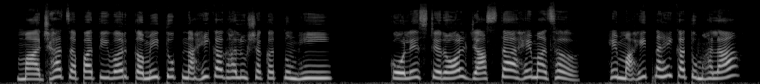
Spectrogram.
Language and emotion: Marathi, angry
